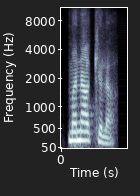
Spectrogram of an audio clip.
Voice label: "monocular", Indian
